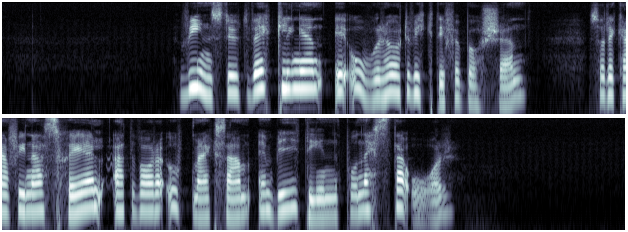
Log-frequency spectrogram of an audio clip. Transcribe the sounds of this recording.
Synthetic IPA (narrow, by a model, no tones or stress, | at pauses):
vɪnst̪ʉ̟ːt̪vɛklɪŋənæɾʔuːəɾhœːʈvɪkt̪ɪɡfœɾbœʂən | sɔd̪ɛkʰanfɪnːasɧɛːlat̪vɑːɾaʔɵpːmæɾksamːɛnbiːt̪ɪnːpʰɔnɛst̪aʔo̰ːɾ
